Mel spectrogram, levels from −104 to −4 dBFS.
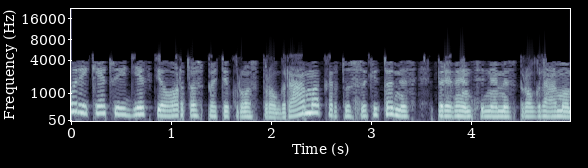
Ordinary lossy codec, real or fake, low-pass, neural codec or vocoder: AAC, 16 kbps; real; 19.8 kHz; none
